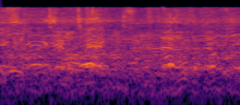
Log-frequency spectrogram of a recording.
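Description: Several overlapping voices of rugby players and sideline spectators, calling out and talking too indistinctly to make out words.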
